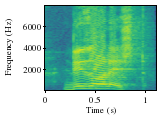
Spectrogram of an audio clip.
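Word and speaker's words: dishonest: तो देखिए भ्रष्ट का बेईमान भी होता है, तो यहाँ पे आपको मिल गया डिसऑनेस्ट, ऑनेस्ट, डिसऑनेस्ट, H silent होता है लेकिन लिखते हैं डिसऑनेस्ट यानी बेईमान, भ्रष्ट होना।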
